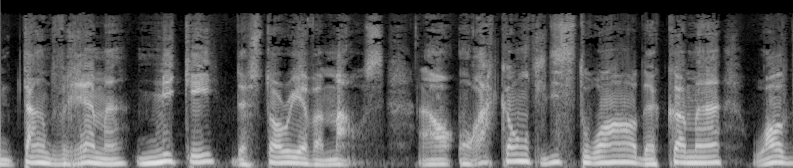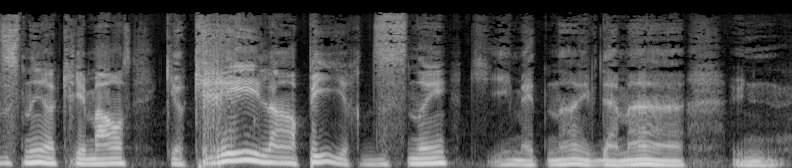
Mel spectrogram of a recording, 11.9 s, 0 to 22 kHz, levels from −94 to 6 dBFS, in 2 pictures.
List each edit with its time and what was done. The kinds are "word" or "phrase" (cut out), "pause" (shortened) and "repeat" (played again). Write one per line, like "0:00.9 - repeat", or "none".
0:01.0 - word
0:06.5 - word
0:09.4 - pause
